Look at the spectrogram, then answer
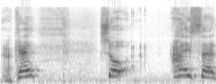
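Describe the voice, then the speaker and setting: A man with an Italian accent speaks with very wide pitch swings on a very clean recording with a silent background. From Italy. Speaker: economics professor. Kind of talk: interview.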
